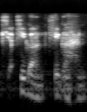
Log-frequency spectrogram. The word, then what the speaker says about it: Qui-Gon: And then there was a whole like setup where Obi-Wan and how do you pronounce the name? Qui-Gon.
